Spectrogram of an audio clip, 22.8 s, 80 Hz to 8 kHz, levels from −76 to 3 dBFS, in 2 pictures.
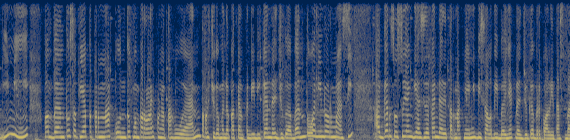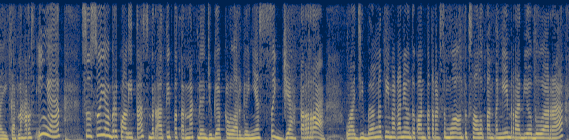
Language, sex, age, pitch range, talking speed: Indonesian, male, 20-39, 230-280 Hz, 140 wpm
